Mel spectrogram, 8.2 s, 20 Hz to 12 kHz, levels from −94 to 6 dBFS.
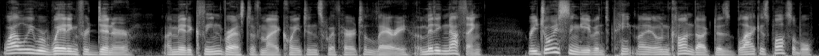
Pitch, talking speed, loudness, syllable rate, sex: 135 Hz, 220 wpm, -19 LUFS, 6.5 syllables/s, male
